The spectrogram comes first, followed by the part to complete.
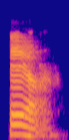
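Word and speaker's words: heir: símbolo de una vocal heredero se dice en inglés Air con esto queda comprobado que la H de los sustantivos de la segunda columna es una H muda que no produce sonido por eso en este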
